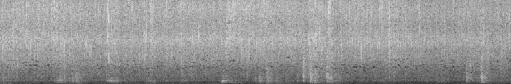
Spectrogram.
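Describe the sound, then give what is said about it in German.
Onions sizzle and fry in a pan while being stirred, a steady bright crackle broken by a few louder scraping strokes of the spoon. “Dann schiebe ich die Zwiebeln jetzt so ein bisschen schon mal in die Mitte.”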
